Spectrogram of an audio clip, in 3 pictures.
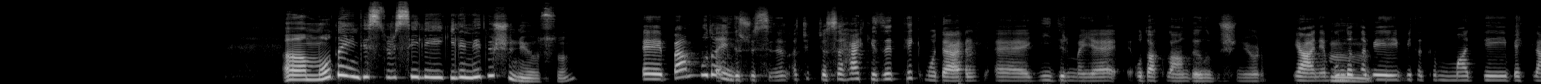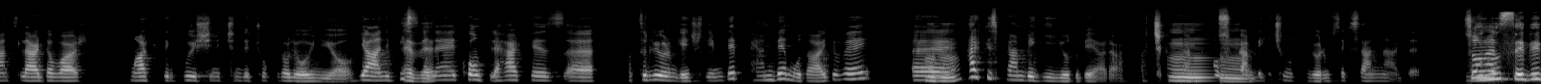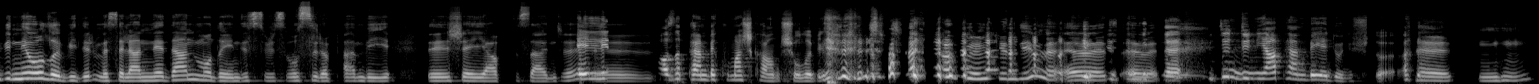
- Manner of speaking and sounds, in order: static; "moda" said as "buda"; other background noise; in English: "Marketing"; distorted speech; laughing while speaking: "kalmış olabilir. Kesinlikle"; laugh; chuckle
- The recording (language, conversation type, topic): Turkish, podcast, Hangi kıyafet seni en çok "sen" hissettirir?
